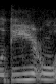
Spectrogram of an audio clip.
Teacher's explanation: ضاد کو پور پڑھتے ہوئے یا مد ادا کرنی ہے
